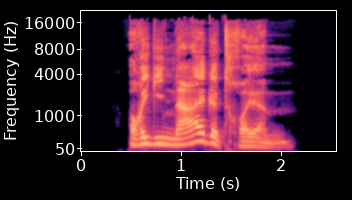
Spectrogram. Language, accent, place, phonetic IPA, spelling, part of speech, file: German, Germany, Berlin, [oʁiɡiˈnaːlɡəˌtʁɔɪ̯əm], originalgetreuem, adjective, De-originalgetreuem.ogg
- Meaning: strong dative masculine/neuter singular of originalgetreu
